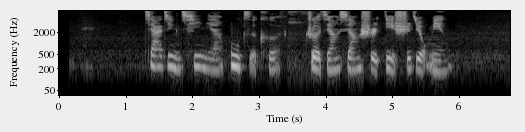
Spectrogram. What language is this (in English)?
Chinese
